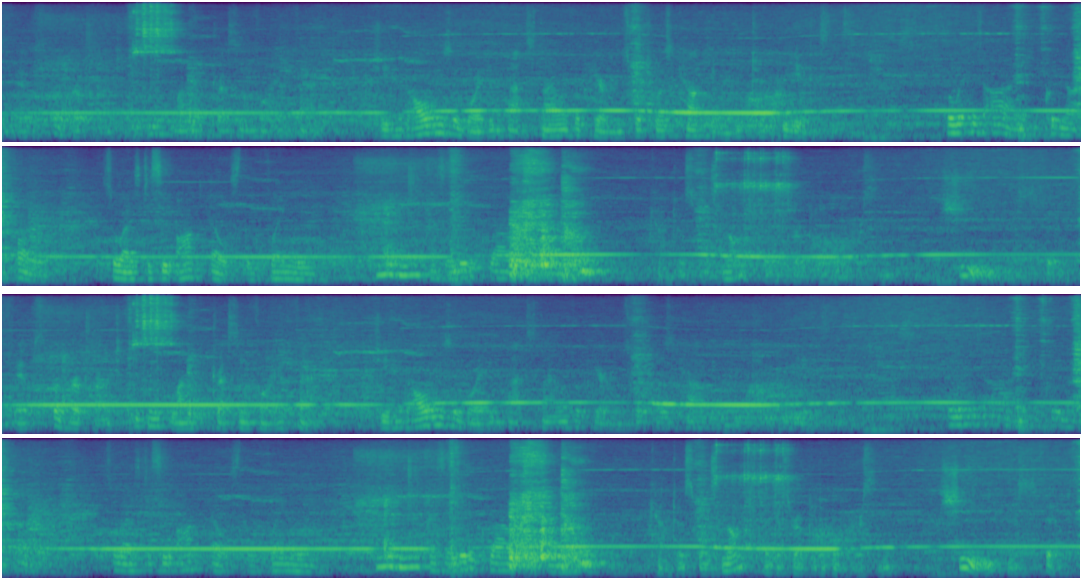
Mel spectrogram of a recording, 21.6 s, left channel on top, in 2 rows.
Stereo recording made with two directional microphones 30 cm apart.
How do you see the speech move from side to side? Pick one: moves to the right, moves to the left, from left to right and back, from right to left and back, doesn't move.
from right to left and back.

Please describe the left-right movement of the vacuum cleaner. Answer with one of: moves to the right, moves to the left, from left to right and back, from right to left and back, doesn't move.
from right to left and back.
